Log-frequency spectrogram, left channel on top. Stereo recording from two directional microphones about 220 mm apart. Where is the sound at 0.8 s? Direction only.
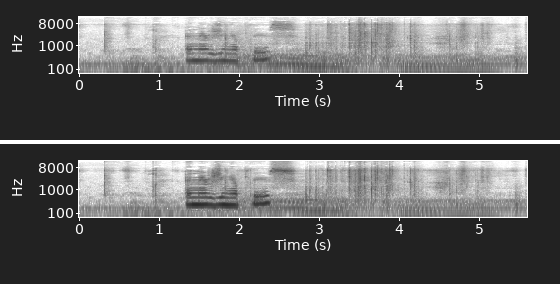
50° right (ahead or behind).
